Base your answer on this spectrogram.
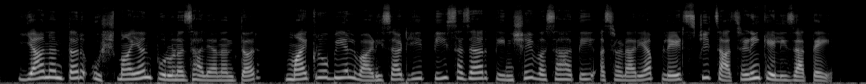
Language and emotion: Marathi, neutral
